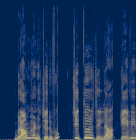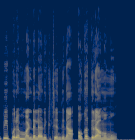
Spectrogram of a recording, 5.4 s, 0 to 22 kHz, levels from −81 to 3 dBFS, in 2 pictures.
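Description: Speech, with a block of digital silence at 1.14 s. The gap lasts only about 0.31 ms, and the sound cuts out and returns with no fade. That is heard as a single tick rather than a hole, which fits an output buffer that was not filled in time.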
